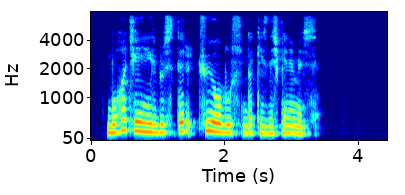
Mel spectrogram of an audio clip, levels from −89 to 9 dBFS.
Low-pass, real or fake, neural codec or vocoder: 7.2 kHz; fake; codec, 16 kHz, 16 kbps, FreqCodec, smaller model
